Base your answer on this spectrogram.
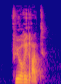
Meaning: hydrofluoride
- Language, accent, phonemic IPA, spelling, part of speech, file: French, France, /fly.ɔ.ʁi.dʁat/, fluorhydrate, noun, LL-Q150 (fra)-fluorhydrate.wav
